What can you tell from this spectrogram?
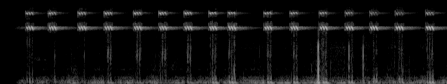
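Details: Jangkrik kalung (two-spotted cricket) chirping, recorded as a rat repellent and for tutoring songbirds; short high-pitched pulsed chirps repeated about four times a second in a steady, slightly uneven rhythm, with faint low background rumble.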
